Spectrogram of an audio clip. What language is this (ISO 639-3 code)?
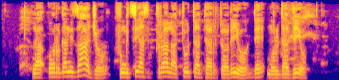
epo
